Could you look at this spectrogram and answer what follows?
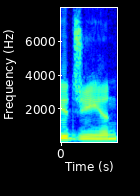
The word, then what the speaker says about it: Aegean: The waters of the Aegean, you can see up there on the map, that's how you pronounce that weirdo word, the Aegean Sea.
